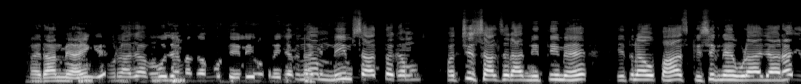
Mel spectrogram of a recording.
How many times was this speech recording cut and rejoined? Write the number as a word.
two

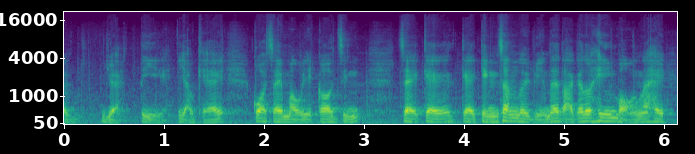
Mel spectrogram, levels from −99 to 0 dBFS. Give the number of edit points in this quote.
one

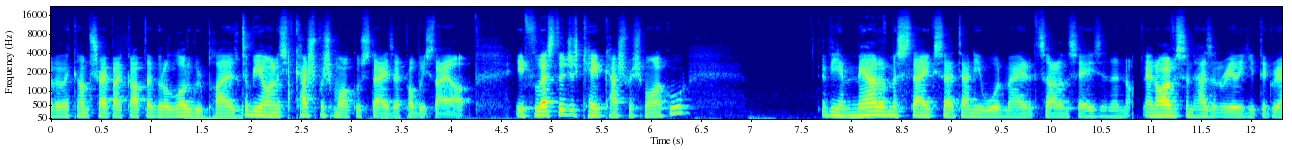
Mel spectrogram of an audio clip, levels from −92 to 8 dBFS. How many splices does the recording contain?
two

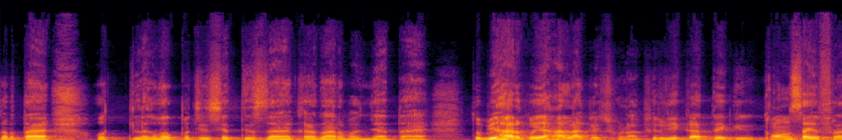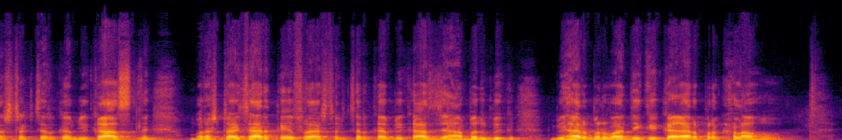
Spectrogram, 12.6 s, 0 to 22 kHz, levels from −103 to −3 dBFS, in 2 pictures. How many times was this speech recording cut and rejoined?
zero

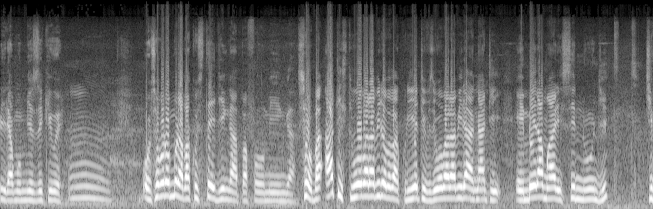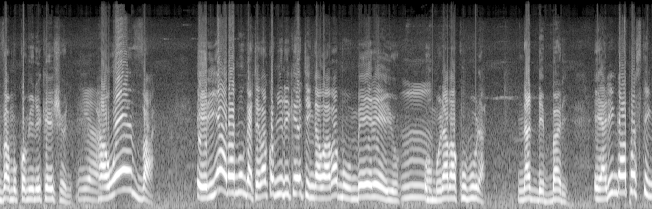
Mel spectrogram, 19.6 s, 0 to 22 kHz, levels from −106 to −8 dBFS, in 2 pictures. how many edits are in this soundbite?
one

